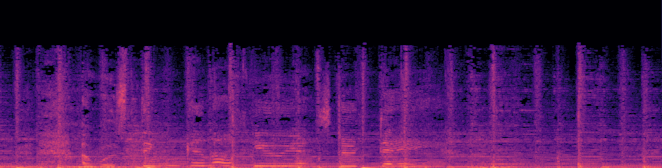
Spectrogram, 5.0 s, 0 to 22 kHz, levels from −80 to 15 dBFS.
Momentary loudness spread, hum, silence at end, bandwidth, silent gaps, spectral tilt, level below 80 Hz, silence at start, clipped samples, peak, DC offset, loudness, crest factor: 7 LU; none; 0 s; 16.5 kHz; none; -5 dB/octave; -34 dBFS; 0 s; under 0.1%; 0 dBFS; under 0.1%; -19 LUFS; 18 dB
